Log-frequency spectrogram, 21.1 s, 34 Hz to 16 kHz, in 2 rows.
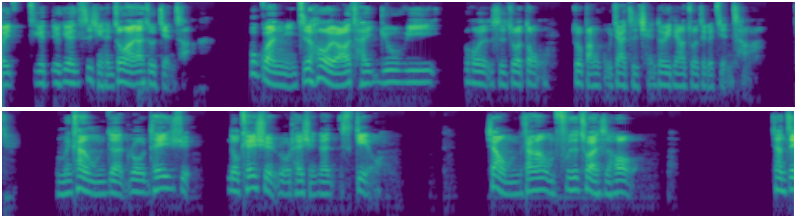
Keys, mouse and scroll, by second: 2.1-5.1 shift+middle drag, 10.7 click, 18.0 click, 19.8 click.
